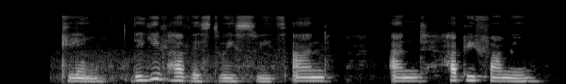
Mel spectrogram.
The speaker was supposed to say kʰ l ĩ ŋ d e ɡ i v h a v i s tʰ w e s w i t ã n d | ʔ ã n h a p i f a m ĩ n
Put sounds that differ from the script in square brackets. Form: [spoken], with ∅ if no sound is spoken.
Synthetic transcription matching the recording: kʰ l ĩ ŋ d e ɡ i v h a v [ɛ] s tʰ w e s w i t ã n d | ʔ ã n h a p i f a m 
